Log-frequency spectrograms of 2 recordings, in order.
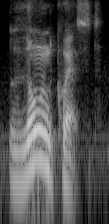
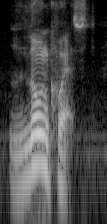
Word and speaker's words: Lundqvist: First off, I just want to say it's pronounced Lundqvist. Lundqvist. And I know that name carries some weight around here if you pronounce it a different way.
